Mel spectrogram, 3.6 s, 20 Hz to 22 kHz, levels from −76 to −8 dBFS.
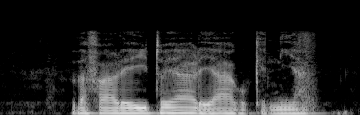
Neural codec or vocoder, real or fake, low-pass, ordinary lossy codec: none; real; none; none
